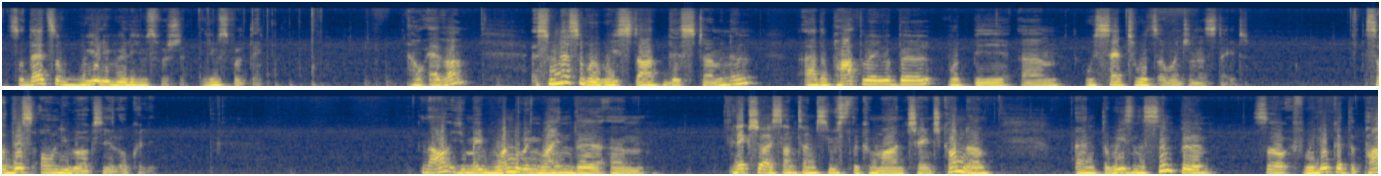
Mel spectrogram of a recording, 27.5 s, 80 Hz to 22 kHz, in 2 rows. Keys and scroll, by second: 0.0-3.6 typing, 0.4 Return, 27.2 Up, 27.4 Up.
